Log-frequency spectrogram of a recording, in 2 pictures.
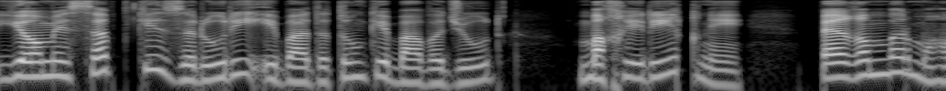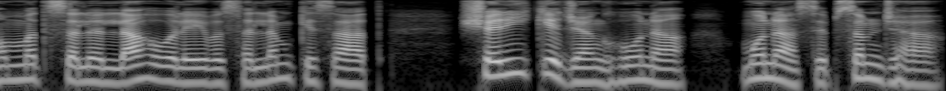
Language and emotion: Urdu, neutral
